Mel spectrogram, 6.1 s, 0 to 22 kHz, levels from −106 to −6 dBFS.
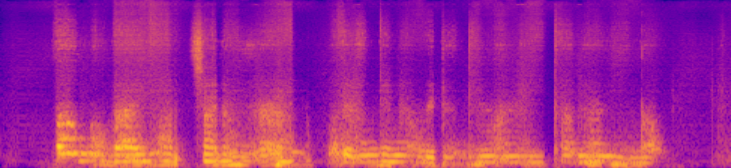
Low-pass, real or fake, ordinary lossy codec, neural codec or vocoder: none; fake; none; codec, 44.1 kHz, 0.9 kbps, DAC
